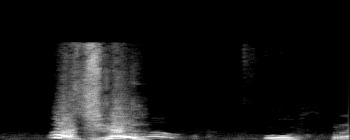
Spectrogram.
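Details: Staged prank sneeze: one loud, explosive fake sneeze followed by short voiced exclamations and apologies in Russian.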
